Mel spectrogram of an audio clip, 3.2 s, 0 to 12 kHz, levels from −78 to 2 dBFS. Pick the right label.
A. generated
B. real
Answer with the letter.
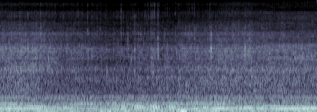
A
